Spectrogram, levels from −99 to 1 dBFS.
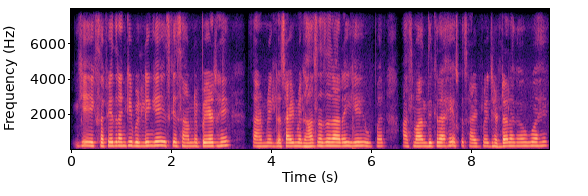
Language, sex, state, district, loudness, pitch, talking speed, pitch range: Hindi, female, Chhattisgarh, Sukma, -19 LUFS, 200 Hz, 200 wpm, 195-210 Hz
